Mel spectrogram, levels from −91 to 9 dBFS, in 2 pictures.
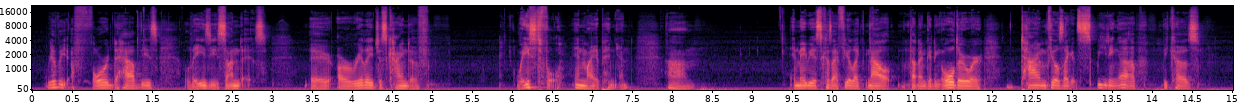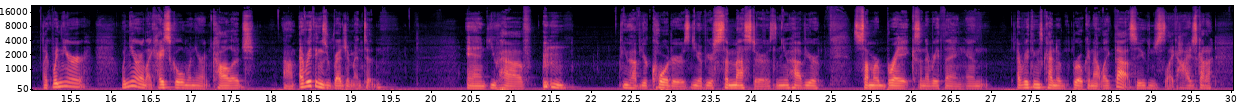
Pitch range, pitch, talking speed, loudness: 75-120 Hz, 110 Hz, 180 wpm, -23 LUFS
